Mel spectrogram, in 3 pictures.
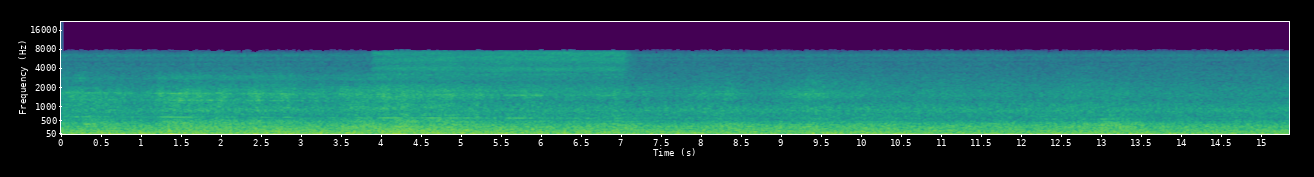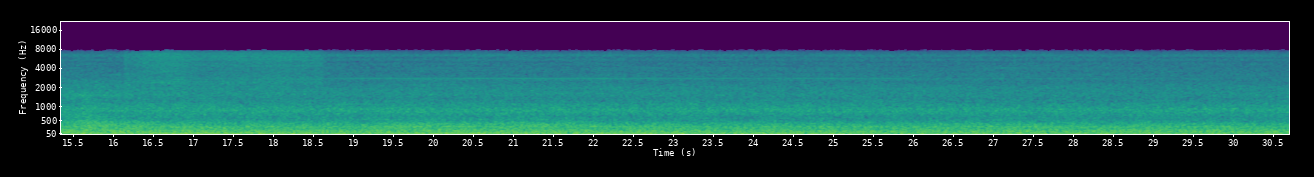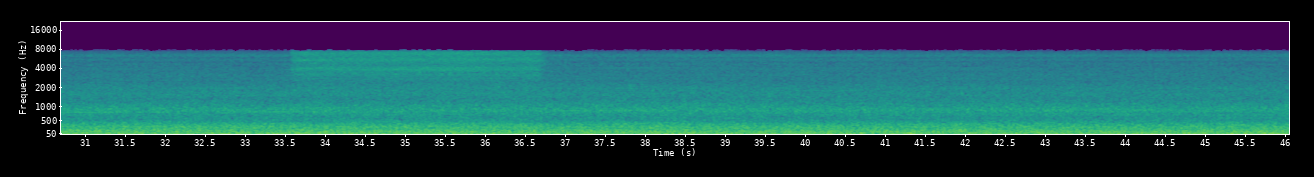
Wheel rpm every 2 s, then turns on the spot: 0, 0, 0, 0, 0, 0, 0, 0, 0, 0, 0, 0, 0, 0, 0, 0, 0, 0, 0, 0, 0, 0, 0.
none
